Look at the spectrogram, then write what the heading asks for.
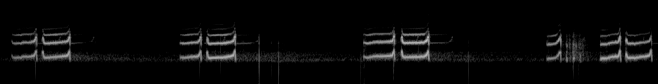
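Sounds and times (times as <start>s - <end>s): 
Baird's sandpiper Calidris bairdii calling: 0.0s - 1.1s, 1.8s - 2.8s, 3.6s - 4.7s, 5.4s - 6.5s.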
